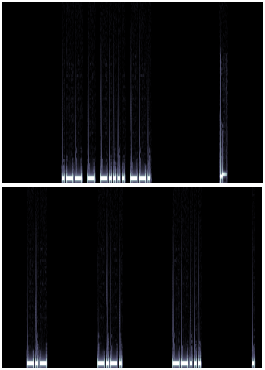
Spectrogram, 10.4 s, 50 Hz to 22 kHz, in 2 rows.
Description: Morse code, heard as a keyed tone, about 28 wpm, spaced as for 12 wpm, 700 Hz. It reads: WT6G KC7E
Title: USA Call Signs - 4 Characters - 8x Character Spacing - 28wpm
